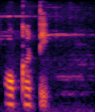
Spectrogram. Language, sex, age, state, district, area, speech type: Telugu, female, 18-30, Telangana, Hyderabad, urban, read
